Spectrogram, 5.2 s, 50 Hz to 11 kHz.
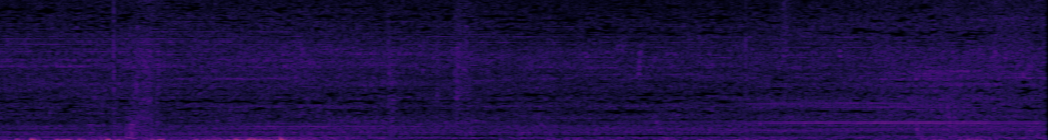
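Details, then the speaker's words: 2002 Whirlpool 5000 BTU window air conditioner found at the curb, with a weak, slow fan that a capacitor swap barely helped, compressor clicking on in cool mode: a steady hum with a rough low rattle in the first second, then settling; compressor somewhat noisy. "compressor is a little bit noisy [Music] it's a reef reaching and it doesn't sound awful but it it's definitely a little loud"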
